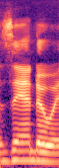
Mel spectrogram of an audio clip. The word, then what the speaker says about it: Xando: I don't know if you know what Zando is, but it was spelled like X-A-N-D-O. And some people pronounced it X-A-N-D-O, and some people just said Zando.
